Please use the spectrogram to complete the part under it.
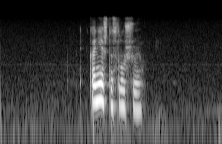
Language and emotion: Russian, neutral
